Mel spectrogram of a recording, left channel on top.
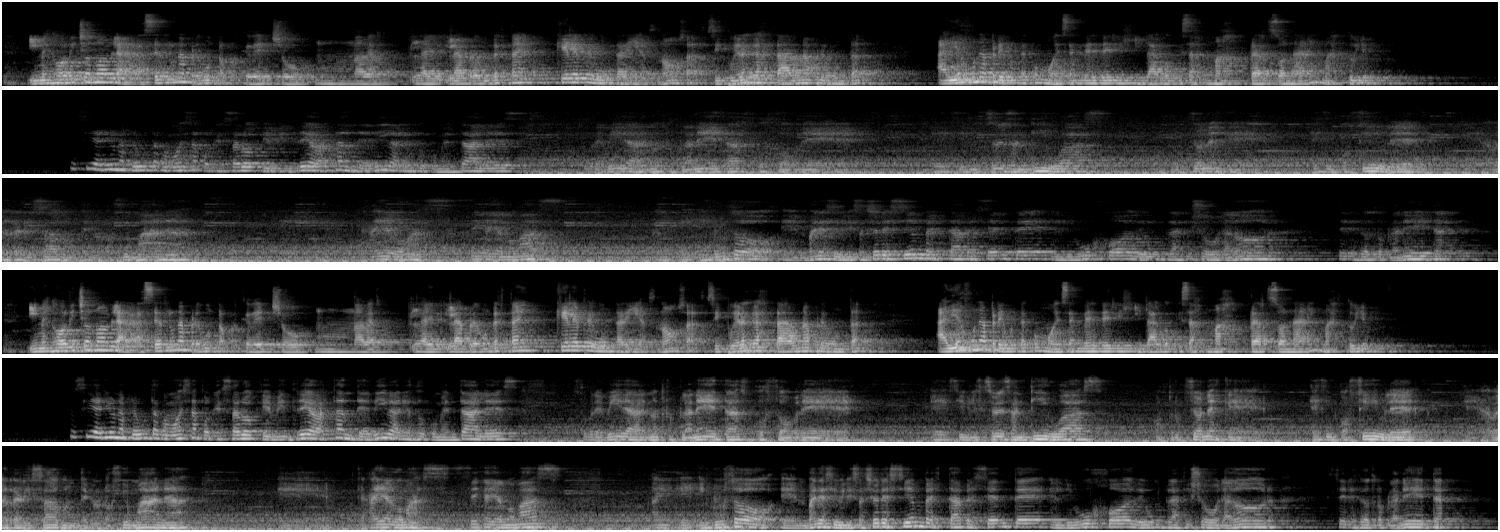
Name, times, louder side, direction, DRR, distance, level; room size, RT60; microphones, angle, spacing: voice 1, 0.3-3.8 4.1-8.6 9.3-13.7, right 1 dB, 30° right, 3 dB, 0.8 m, -22 dB
voice 2, 15.6-20.1 20.7-23.5 24.2-25.9 26.5-27.6 28.0-29.1 29.6-31.8 32.7-35.9 36.4-42.7 43.3-44.3, right 4 dB, 70° right, 7 dB, 0.4 m, -24 dB
sound 1, 20.1-37.2, equal, 20° left, 1.1 m, -32 dB
10.5 x 3.9 x 4.4 m, 1.5 s
head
